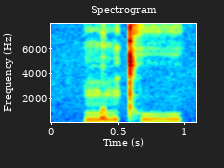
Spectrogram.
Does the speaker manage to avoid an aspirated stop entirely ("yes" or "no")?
no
